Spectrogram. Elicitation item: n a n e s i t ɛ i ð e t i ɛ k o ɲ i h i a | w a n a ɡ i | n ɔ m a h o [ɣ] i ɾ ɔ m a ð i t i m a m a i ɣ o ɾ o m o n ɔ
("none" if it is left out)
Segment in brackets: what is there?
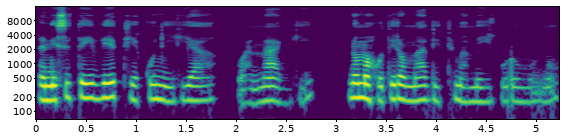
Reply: ð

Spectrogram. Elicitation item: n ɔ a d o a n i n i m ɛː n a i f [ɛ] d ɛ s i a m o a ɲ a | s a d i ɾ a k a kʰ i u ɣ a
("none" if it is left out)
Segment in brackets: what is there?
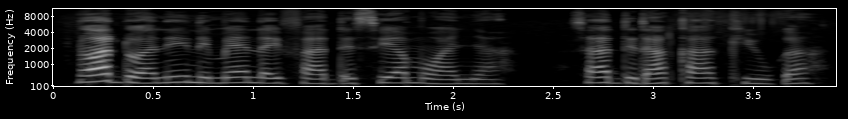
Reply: a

